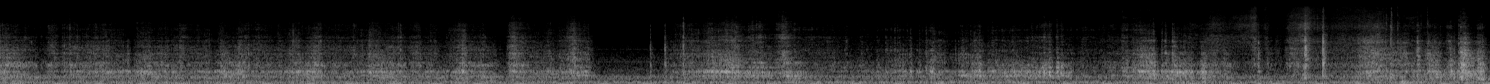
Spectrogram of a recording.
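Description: Long acrylic nails scratch across a hollow, printed corrugated cardboard box, producing a steady, dry rasping scrape over a low, hollow rumble. The scratching continues at an even level for the whole clip, with a few brighter, sharper strokes near the end.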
